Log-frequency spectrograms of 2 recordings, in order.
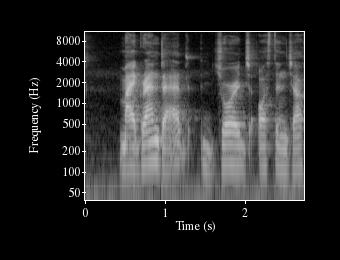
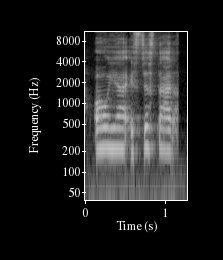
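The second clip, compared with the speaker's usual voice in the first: higher-pitched mock excuse-maker; lightly put-on voice, higher than your own; imitated excuse; 8 semitones higher, 4 dB quieter than usual. Imitating a friend's passport excuse, mock explaining.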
